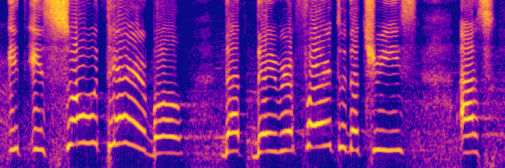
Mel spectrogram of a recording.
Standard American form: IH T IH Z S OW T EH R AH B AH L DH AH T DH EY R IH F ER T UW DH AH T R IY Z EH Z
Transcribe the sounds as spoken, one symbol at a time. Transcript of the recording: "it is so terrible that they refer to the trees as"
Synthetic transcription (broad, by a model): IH T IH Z S OW T EH R AH B AH L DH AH T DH EY R IH F ER T UW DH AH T R IY S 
